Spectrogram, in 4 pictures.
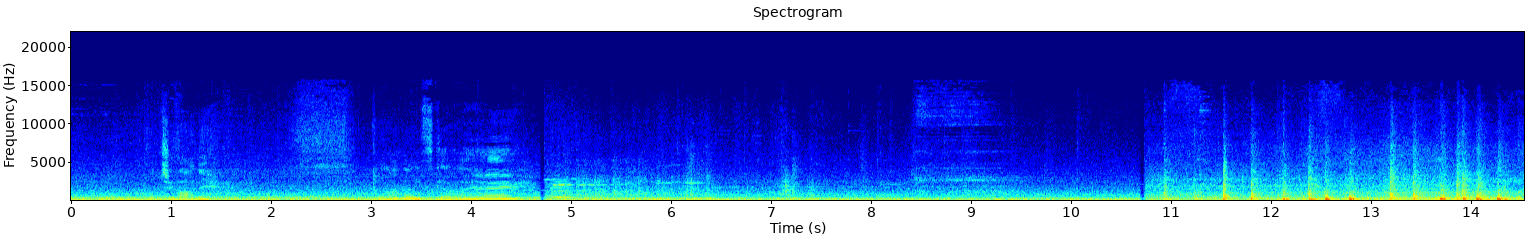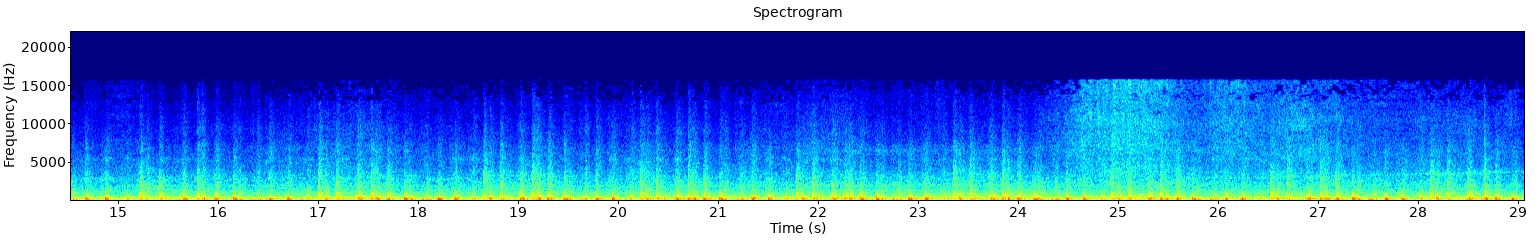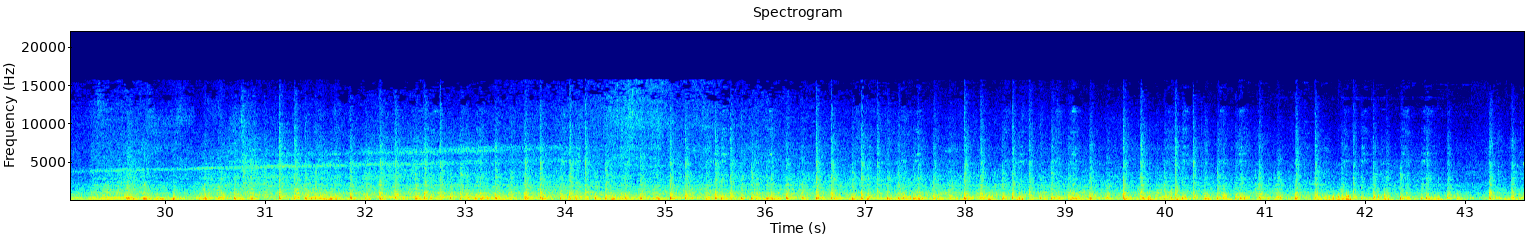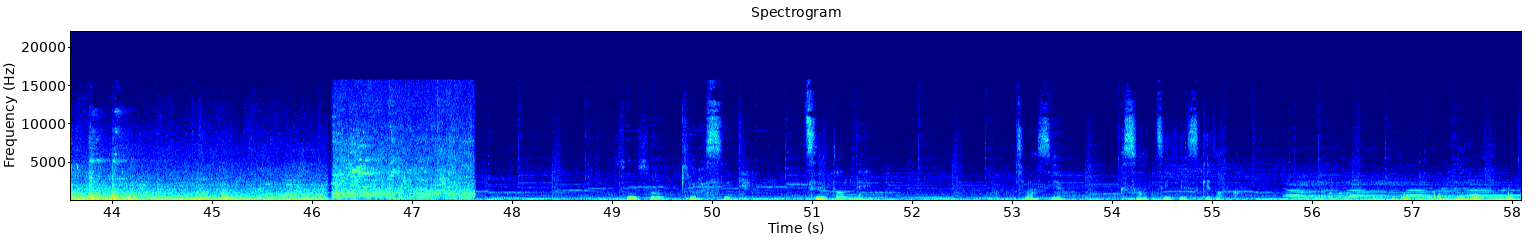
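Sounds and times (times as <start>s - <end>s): train wheels clattering: 10.7s - 45.1s.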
